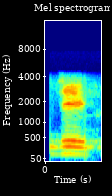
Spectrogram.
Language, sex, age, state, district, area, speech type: Maithili, male, 18-30, Bihar, Supaul, rural, conversation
